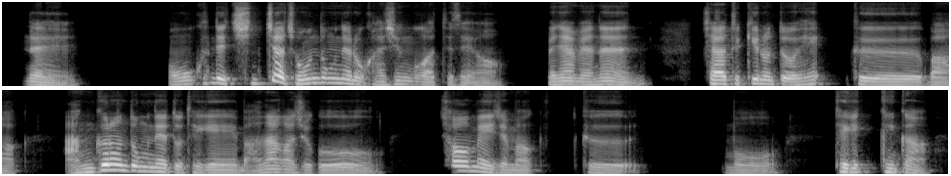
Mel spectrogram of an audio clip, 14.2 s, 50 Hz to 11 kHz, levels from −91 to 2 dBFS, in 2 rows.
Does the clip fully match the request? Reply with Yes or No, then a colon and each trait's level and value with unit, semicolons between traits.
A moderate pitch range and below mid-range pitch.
No: wide, 5.9 semitones; low, 120 Hz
